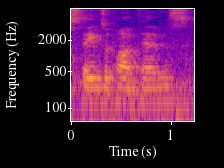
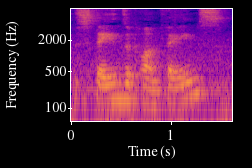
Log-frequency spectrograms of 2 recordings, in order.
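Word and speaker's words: Staines-upon-Thames: the now current title, so it's Stains Upon Thames. But a lot of people who don't know England very well, I think they would say Stains Upon Thames, because that's how Thames is spelled.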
